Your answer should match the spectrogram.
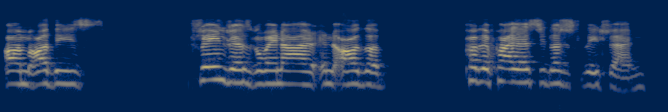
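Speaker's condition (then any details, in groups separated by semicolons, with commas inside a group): Down syndrome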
